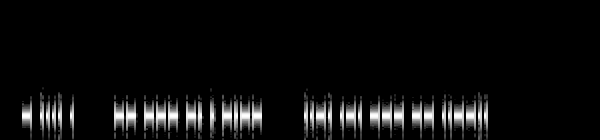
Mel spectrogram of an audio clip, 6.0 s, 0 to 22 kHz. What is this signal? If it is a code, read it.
Morse code, heard as a keyed tone, about 37 wpm, 700 Hz. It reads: THE MONEY FROM?
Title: 2x Word-Spacing - Sentences from Top 400 Words - 40wpm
